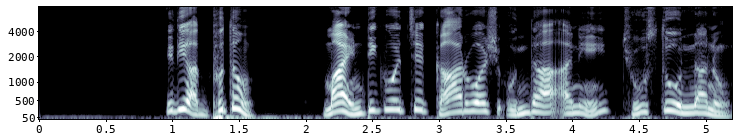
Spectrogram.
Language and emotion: Telugu, happy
